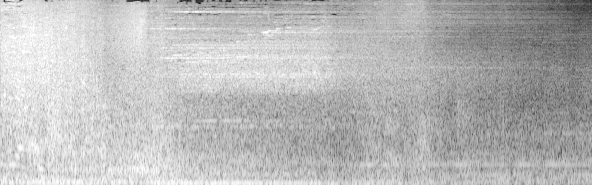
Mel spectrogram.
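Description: A triumphant victory fanfare swells and then fades.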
